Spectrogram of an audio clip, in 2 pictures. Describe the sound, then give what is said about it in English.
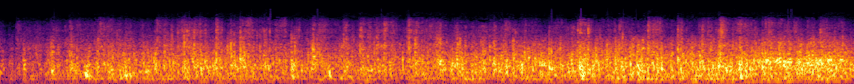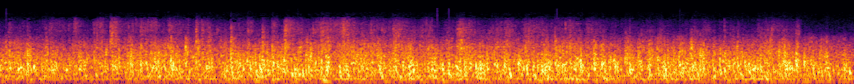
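A sustained barrage of rapid gunshots as a posse fires into a crowd of men and horses crackles over a dense, roaring wash of noise, the sharp bursts piling together with no pause across the whole stretch. “As the posse arrive, they fire into the crowd of men and horses, causing disarray amongst them.”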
